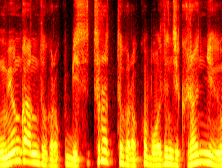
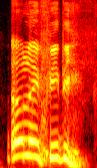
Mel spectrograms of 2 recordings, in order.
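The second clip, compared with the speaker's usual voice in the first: mock shout from the belly, much higher; 10 semitones higher than usual. Imitating people who shout LAPD, imitating a shout from the gut. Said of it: "저 밑에서부터 단전에서부터 나오는".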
